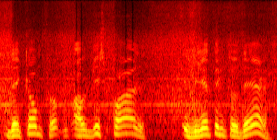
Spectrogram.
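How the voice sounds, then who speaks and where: A man's intonation is lively, with noticeable background noise behind him. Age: 60s. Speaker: farmer. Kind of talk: casual vlog narration.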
